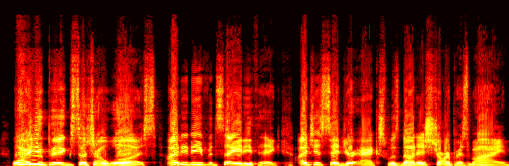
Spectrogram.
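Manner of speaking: furious, high, scolding angry shout. Game master voices an elf lady shouting at another character, angry yelling elf lady. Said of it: "she's yelling".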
